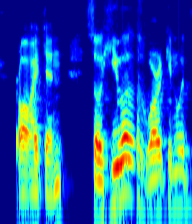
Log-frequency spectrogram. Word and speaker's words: Roentgen: There was this person called Roentgen, Rotegen. It's spelling the G is actually not pronounced, Roentgen.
